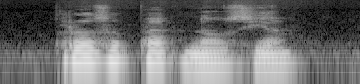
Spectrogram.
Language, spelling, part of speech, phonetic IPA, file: Polish, prozopagnozja, noun, [ˌprɔzɔpaɡˈnɔzʲja], LL-Q809 (pol)-prozopagnozja.wav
